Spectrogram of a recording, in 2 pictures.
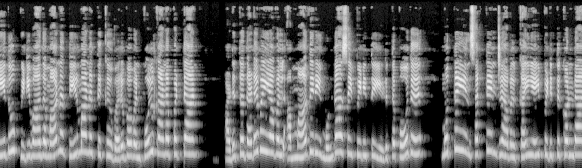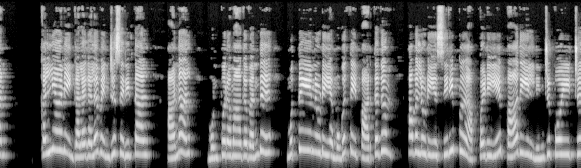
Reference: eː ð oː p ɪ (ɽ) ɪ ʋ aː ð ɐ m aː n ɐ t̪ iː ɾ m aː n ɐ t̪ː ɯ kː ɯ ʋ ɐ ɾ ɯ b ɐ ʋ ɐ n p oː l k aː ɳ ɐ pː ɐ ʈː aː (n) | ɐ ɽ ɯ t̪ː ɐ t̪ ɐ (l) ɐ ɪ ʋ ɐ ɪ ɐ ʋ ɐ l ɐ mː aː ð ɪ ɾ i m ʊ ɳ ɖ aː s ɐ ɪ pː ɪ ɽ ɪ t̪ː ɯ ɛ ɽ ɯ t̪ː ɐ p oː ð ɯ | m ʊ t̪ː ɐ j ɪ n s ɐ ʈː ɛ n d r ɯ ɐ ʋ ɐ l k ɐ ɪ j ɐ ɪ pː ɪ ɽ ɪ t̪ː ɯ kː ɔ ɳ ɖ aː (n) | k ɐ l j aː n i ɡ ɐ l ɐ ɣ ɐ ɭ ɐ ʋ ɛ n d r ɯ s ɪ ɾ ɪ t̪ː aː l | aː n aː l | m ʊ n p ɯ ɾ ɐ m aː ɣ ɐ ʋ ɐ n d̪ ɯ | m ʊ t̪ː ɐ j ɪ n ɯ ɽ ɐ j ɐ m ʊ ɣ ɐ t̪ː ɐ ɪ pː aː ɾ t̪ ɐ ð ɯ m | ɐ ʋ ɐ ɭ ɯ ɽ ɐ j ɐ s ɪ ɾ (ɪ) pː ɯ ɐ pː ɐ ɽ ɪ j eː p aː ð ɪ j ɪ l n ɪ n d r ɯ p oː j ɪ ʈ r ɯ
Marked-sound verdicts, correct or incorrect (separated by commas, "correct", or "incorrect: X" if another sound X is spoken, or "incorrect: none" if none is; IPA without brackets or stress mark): correct, correct, incorrect: ɽ, correct, correct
